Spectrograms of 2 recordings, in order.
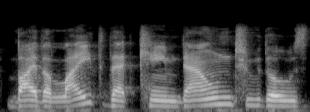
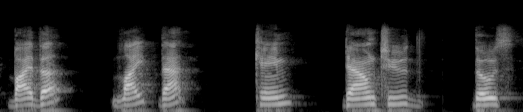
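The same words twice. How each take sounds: First: The words flow together in one breath. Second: Each word is separated by short pauses. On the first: The speaker calls it right. "keep the sound moving" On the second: The speaker calls it wrong. "we don't want to say"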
